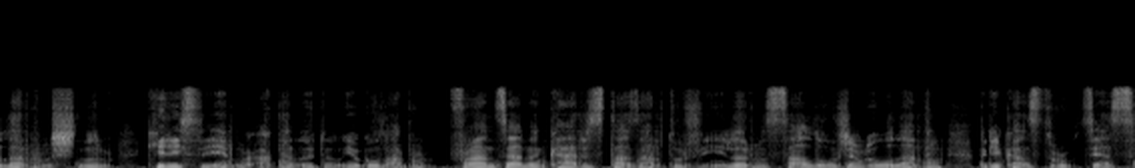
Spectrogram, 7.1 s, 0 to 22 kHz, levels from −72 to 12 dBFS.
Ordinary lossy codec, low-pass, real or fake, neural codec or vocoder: none; none; fake; autoencoder, 22.05 kHz, a latent of 192 numbers a frame, VITS, trained on many speakers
